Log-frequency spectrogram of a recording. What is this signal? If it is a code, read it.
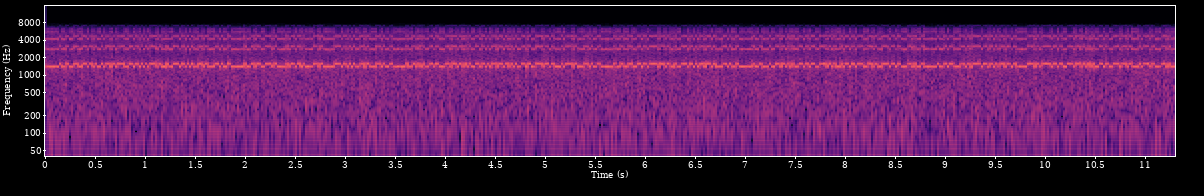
Two-tone teleprinter signal, about 170 Hz shift.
